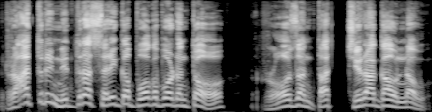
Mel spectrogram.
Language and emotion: Telugu, angry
